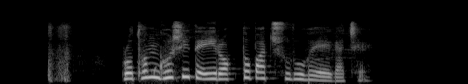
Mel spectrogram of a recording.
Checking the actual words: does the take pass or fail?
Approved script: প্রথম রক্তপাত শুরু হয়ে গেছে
fail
